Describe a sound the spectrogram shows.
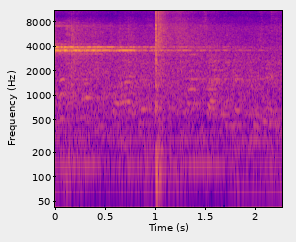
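A volleyball is struck by a hand with a sharp slap.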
